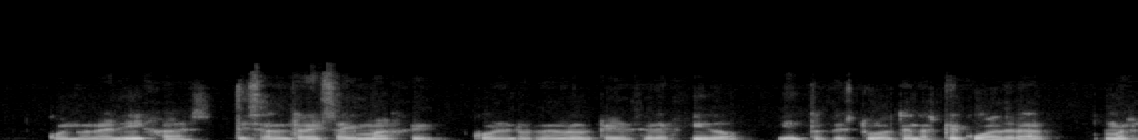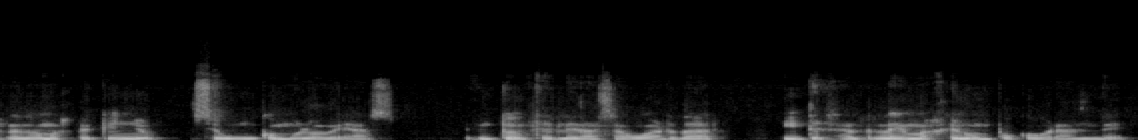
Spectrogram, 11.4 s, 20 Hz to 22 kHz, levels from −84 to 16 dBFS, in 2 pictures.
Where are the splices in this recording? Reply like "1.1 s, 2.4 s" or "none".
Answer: none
